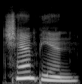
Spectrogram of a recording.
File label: "champion", English, voice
